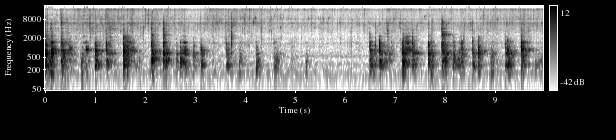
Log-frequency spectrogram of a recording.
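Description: Cumin, black pepper and shallots frying in a pan on an Indian stovetop, with close crackling sizzle and repeated scraping stirs, a quieter stretch midway before busy stirring resumes.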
